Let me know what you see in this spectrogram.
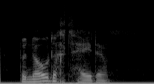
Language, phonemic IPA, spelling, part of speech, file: Dutch, /bəˈnodəxtˌhedə(n)/, benodigdheden, noun, Nl-benodigdheden.ogg
- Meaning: plural of benodigdheid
